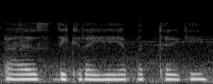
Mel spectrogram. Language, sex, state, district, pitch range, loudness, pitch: Hindi, female, Madhya Pradesh, Umaria, 230-235 Hz, -16 LUFS, 235 Hz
